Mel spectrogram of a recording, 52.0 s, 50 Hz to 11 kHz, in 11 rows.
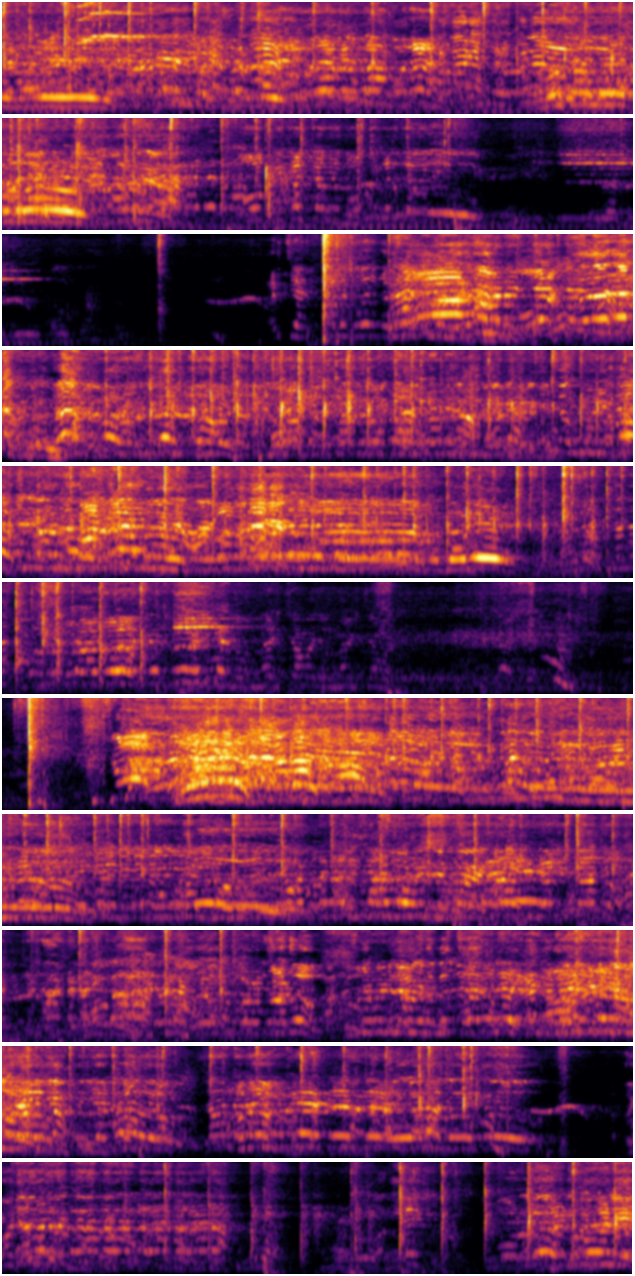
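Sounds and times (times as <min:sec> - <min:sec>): voices talking and calling out: 0:00.0 - 0:52.0.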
